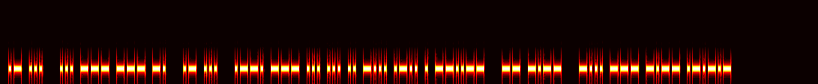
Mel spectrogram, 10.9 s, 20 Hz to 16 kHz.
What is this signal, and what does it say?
Morse code, heard as a keyed tone, about 34 wpm, 700 Hz. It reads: AS SOON AS POSSIBLE, MY BOY.
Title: Sentences from Top 800 Words 35wpm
